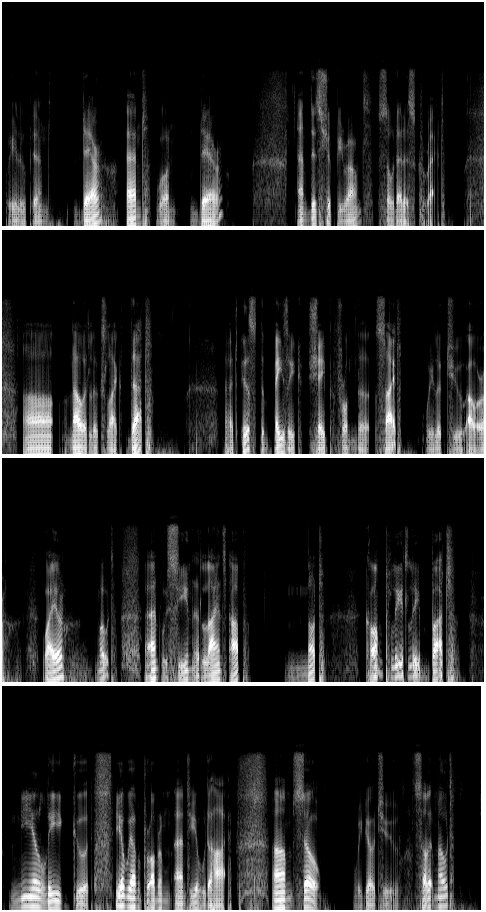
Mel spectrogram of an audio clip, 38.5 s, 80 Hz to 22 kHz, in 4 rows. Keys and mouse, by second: 2.3 ctrl+r, 10.0 Tab, 16.7 KP_1, 21.4-25.6 middle drag, 33.7 Tab, 36.4-38.5 drag.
